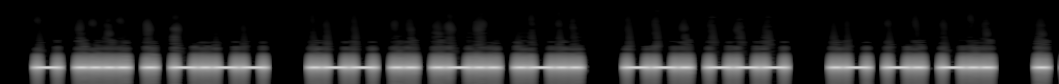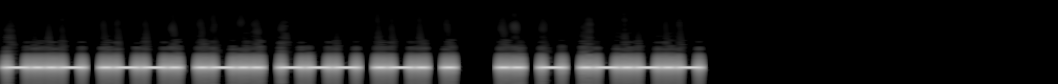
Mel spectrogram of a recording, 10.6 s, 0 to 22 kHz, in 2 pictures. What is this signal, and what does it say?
Morse code, heard as a keyed tone, about 34 wpm, 700 Hz. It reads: THEY WILL GO AND EXPLORE IT.
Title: Sentences from Top 1100 Words 35wpm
